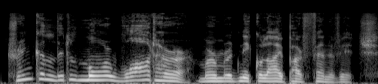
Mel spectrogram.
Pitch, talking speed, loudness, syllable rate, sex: 160 Hz, 125 wpm, -17 LUFS, 4.7 syllables/s, male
